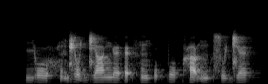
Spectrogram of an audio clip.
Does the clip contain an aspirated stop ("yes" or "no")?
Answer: yes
